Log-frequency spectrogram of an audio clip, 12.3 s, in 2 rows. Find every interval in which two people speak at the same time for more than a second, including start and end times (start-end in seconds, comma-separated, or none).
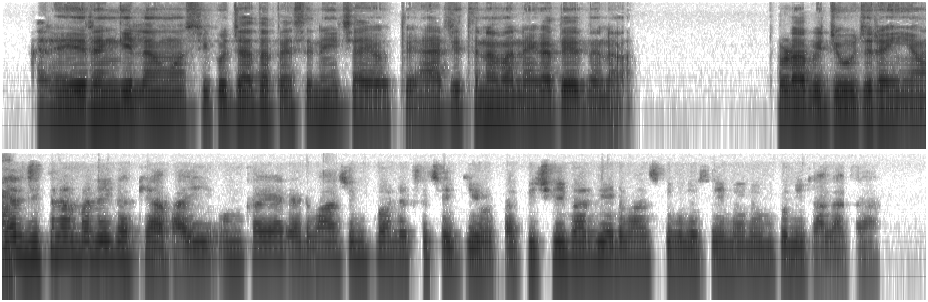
none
